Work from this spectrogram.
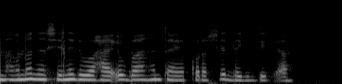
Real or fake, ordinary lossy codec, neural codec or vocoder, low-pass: fake; none; codec, 16 kHz, 0.8 kbps, ZipCodec; 7.2 kHz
